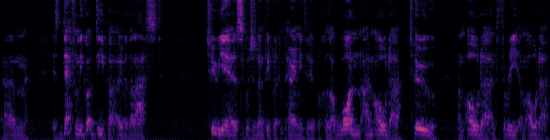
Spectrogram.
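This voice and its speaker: A man with a deep, slightly raspy voice, talking casually to camera in a fitness vlog with lots of fillers. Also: far from the mic, a little hiss or hum. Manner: energetic, chatty, full of fillers. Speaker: fitness vlogger.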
